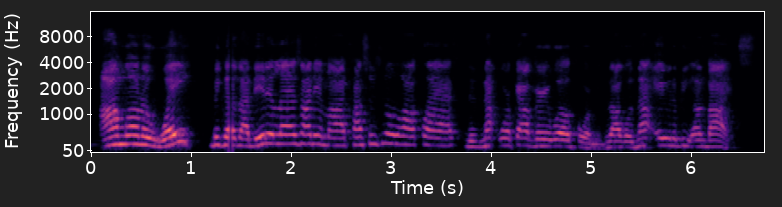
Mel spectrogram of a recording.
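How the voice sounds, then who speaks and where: A man's voice: sits high, darkish tone. A man teaches a class through a face mask, slightly muffled, speaking informally and often checking that everyone follows. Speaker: high school social studies teacher. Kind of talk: classroom teaching to in-person and online students.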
